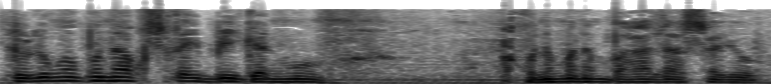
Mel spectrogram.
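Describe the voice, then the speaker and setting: An actor playing a persuasive, lovestruck charmer in a Filipino radio drama. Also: male voice, on the low side, fast, background noise, natural voice. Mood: coaxing.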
